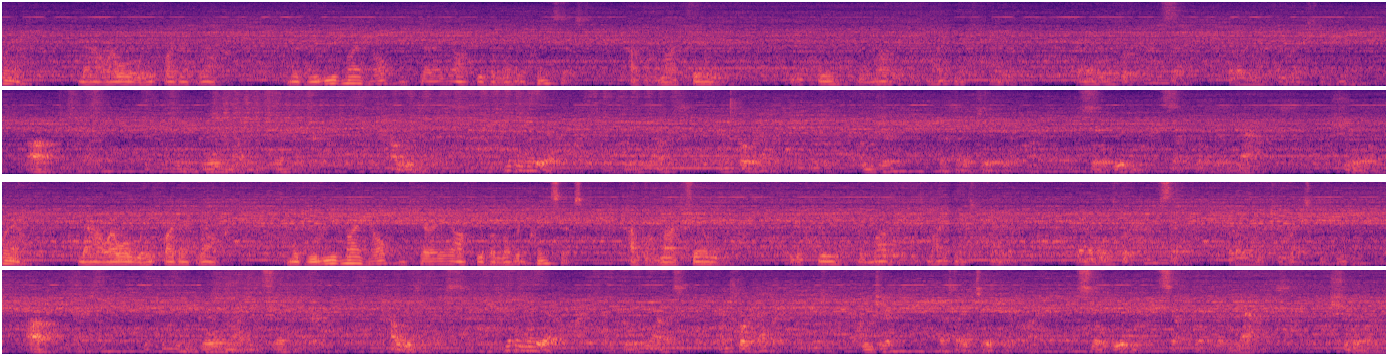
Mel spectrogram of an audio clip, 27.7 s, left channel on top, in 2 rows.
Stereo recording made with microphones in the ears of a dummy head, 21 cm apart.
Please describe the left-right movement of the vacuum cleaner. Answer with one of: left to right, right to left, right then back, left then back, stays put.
left then back.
